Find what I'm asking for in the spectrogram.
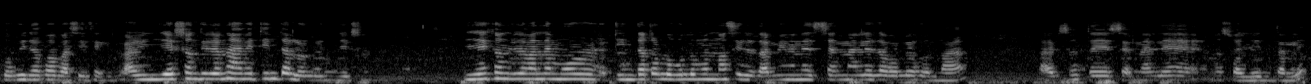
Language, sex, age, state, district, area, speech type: Assamese, female, 60+, Assam, Tinsukia, rural, spontaneous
